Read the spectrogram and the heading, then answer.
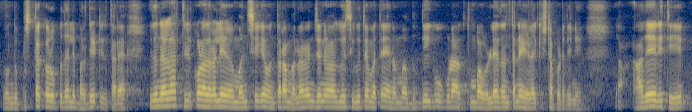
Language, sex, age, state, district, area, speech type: Kannada, male, 30-45, Karnataka, Chikkaballapur, urban, spontaneous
